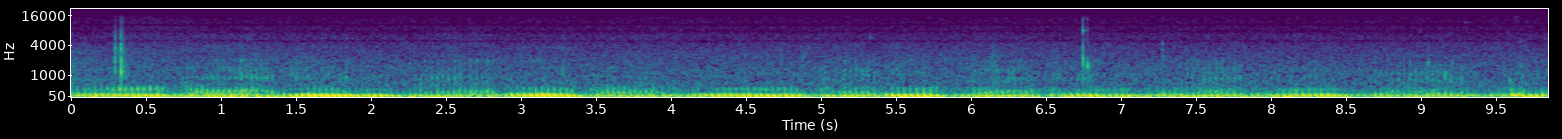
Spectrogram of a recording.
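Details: Excited Maine Coon cat purring loudly indoors, his purr likened to a motor; a continuous low rumbling in rhythmic pulses of about a second each, with two brief sharp clicks.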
